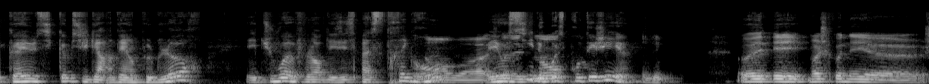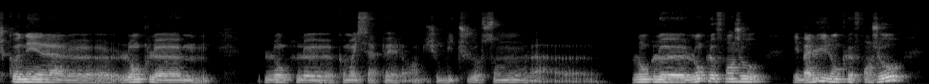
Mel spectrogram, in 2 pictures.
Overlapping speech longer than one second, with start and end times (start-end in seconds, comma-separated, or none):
4.2-5.7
